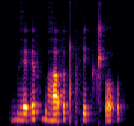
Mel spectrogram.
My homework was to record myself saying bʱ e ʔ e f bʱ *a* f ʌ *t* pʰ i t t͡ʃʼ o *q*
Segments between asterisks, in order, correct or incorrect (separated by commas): correct, correct, incorrect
